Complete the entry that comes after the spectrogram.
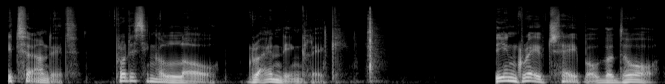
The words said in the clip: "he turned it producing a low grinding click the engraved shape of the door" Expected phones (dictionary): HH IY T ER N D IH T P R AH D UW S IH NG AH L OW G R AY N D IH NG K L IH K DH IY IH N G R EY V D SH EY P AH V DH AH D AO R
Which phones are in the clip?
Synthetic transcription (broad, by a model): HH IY T ER N D IH T P R AH D UW S IH NG AH L OW G R AY N D IH NG K L IH K DH IY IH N G R EY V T EY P AH V DH AH D AO R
